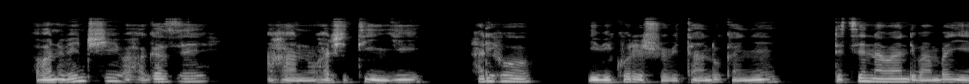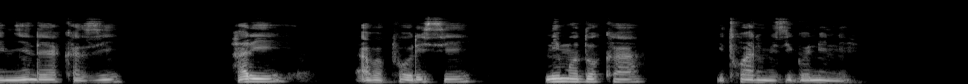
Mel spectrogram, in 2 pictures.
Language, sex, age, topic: Kinyarwanda, male, 18-24, government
